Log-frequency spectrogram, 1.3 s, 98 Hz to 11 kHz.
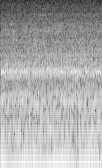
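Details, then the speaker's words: Salvage-auction vehicle with about 250,000 miles, first start with a likely dead battery: rough idle with a steady, loud whine held over the engine. The power steering pump is whining badly. "She's not happy. Power steering is making horrible noises. Yeah, power steering is pissed."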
